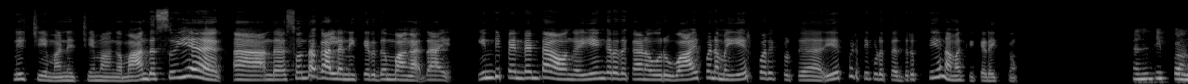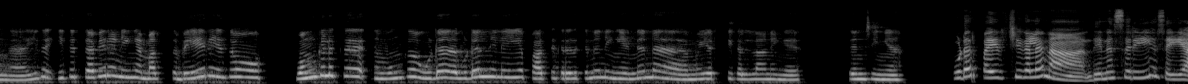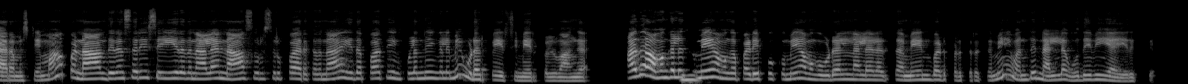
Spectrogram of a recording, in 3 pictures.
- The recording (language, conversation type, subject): Tamil, podcast, வேலைக்கும் வீட்டுக்கும் சமநிலையை நீங்கள் எப்படி சாதிக்கிறீர்கள்?
- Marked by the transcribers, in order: in English: "இண்டிபெண்டென்ட்டா"; "ஏற்படுத்திகுதுக்க" said as "ஏற்பரிக்குக்க"; "நலத்த" said as "நலனத்த"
